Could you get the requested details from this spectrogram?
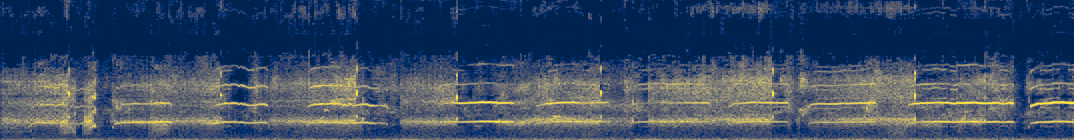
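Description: A baby cockatiel gives insistent, raspy begging calls, repeated in quick runs with brief pauses.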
